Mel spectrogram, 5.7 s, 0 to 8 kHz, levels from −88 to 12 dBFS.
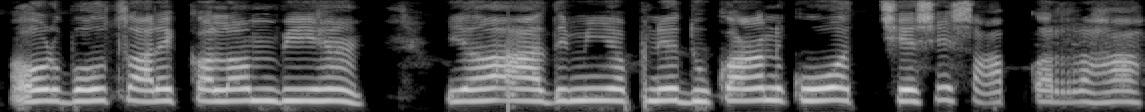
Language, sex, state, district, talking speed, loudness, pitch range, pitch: Hindi, male, Bihar, Araria, 190 wpm, -14 LUFS, 300-315 Hz, 310 Hz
